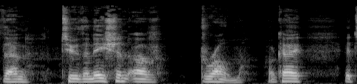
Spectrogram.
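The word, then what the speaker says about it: Droaam: to the east then to the nation of drum okay it spelled dro a a.m. but it's pronounced drum okay okay like dr ome alright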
